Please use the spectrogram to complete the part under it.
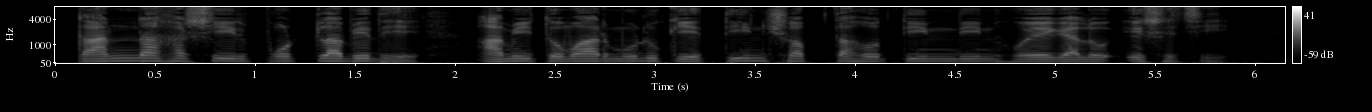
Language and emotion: Bengali, neutral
